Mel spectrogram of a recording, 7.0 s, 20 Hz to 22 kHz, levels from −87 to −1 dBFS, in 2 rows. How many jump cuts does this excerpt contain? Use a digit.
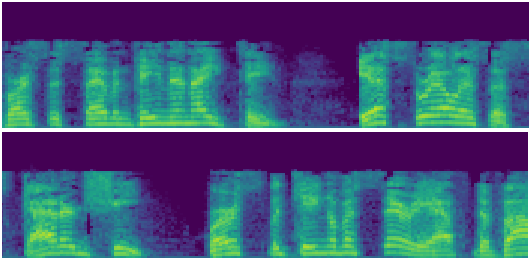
1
